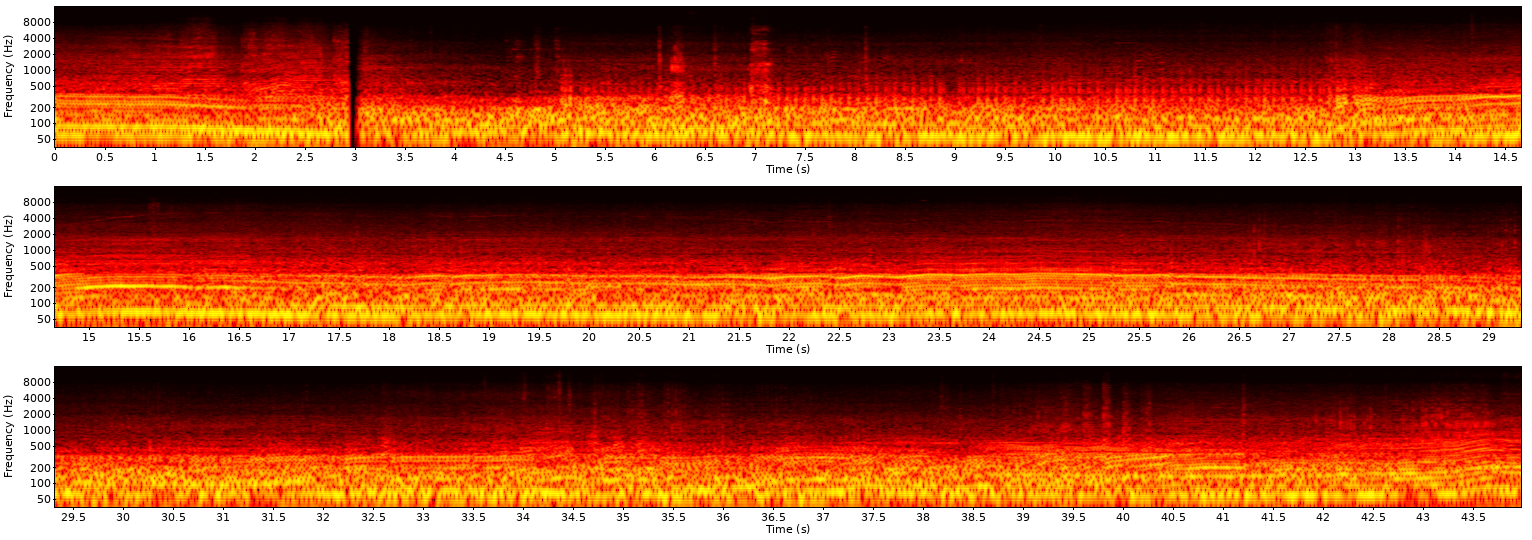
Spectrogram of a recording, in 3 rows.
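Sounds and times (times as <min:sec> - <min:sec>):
atv engine running: 0:00.0 - 0:43.9
steady low rumble: 0:02.9 - 0:14.8, 0:24.8 - 0:43.9.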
